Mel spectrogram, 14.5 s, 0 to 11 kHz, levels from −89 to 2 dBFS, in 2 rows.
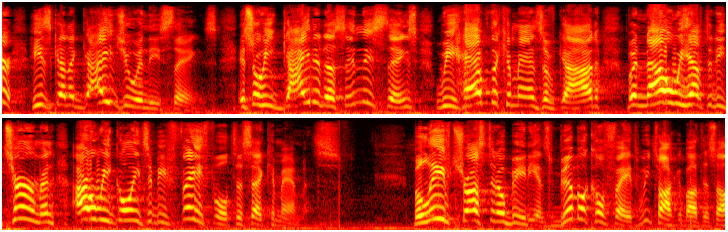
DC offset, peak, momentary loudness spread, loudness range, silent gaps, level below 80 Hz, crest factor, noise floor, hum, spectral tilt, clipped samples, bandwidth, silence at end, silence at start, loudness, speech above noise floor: under 0.1%; -8 dBFS; 13 LU; 4 LU; none; -48 dBFS; 16 dB; -49 dBFS; none; -1 dB/octave; under 0.1%; 10.5 kHz; 0 s; 0 s; -22 LUFS; 25 dB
